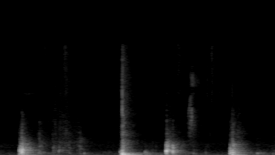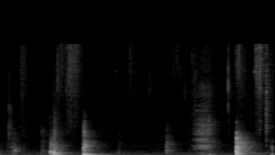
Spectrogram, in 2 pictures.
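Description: Oracle card deck and its cardboard box being handled: a series of about seven sharp thunks and taps, some with a short low ring, as the cards come out of the box and are readied for shuffling.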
